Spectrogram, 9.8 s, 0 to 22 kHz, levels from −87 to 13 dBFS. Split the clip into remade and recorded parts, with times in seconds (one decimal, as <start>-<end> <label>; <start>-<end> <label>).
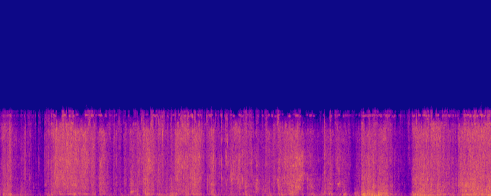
0.0-0.5 remade; 0.5-9.8 recorded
